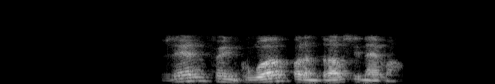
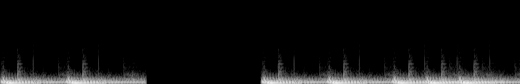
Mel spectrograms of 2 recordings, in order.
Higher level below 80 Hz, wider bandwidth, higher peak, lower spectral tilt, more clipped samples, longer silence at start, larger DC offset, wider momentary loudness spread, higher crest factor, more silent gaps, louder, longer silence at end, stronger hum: second, -68 dBFS vs -16 dBFS; first, 4.3 kHz vs 1 kHz; second, -4 dBFS vs 0 dBFS; second, -8.5 dB/octave vs -15.5 dB/octave; neither; first, 1.65 s vs 0 s; neither; first, 15 LU vs 10 LU; first, 22 dB vs 14 dB; second, none vs 1.46-2.61 s; second, -23 LUFS vs -15 LUFS; first, 0.95 s vs 0 s; neither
